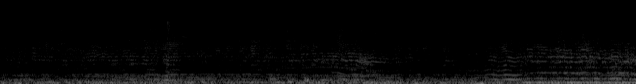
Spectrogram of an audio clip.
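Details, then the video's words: Honey bees flying in and out of a strong yellow backyard hive, a first-year hive started in spring 2023; a dense, steady droning hum with many overlapping wingbeat buzzes, some rising and falling as bees pass close. "BUSY BEE HIVE AMBIENCE"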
